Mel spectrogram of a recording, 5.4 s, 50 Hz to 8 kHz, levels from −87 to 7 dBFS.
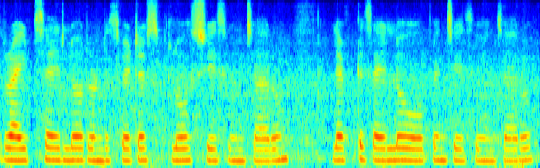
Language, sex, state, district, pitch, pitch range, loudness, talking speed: Telugu, female, Telangana, Mahabubabad, 205 Hz, 200-210 Hz, -18 LUFS, 155 wpm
